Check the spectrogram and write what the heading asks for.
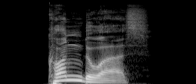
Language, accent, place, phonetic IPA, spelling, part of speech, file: German, Germany, Berlin, [ˈkɔndoːɐ̯s], Kondors, noun, De-Kondors.ogg
- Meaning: genitive singular of Kondor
